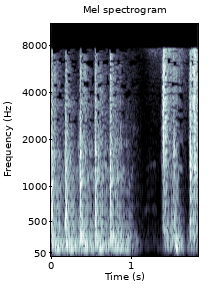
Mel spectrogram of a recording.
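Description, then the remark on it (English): A quick series of five sharp knocks on the door of a house, a brief pause, then two more raps, loud with no one speaking. “Knock on the door.”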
